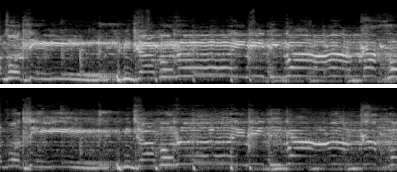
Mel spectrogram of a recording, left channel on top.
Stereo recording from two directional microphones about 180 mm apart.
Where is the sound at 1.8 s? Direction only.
30° right (ahead or behind).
